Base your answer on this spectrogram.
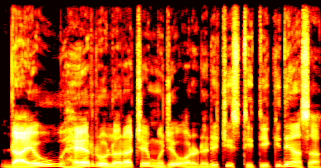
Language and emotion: Goan Konkani, neutral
